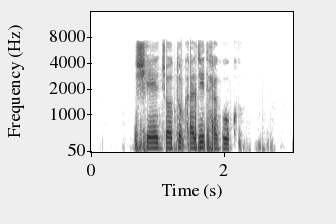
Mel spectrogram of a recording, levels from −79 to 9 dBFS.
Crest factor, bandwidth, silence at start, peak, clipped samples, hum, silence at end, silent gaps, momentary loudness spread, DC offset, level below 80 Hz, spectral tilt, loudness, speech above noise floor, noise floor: 16 dB; 7.6 kHz; 0.65 s; -2 dBFS; under 0.1%; none; 0.8 s; none; 9 LU; under 0.1%; -44 dBFS; -5 dB/octave; -15 LUFS; 52 dB; -67 dBFS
